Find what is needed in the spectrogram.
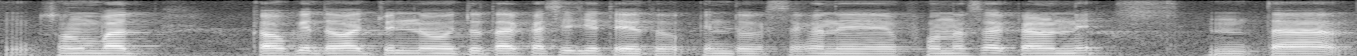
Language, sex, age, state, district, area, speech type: Bengali, male, 30-45, West Bengal, Purulia, urban, spontaneous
